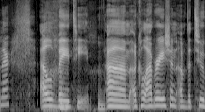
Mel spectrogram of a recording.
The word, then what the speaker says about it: Eluveitie: Okay, thank you for putting the pronunciation there. Eluveitie.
